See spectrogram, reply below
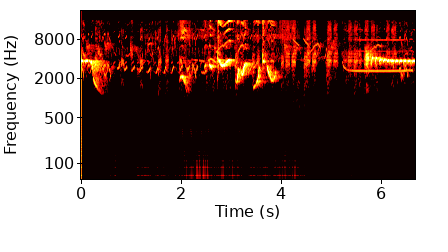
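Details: Master training recording of a common iora in the tembakan sirtu versi kenari style: a falling note, busy twittering and slurred chirps, then a long level pulsed trill to close.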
